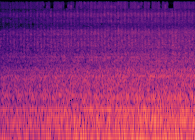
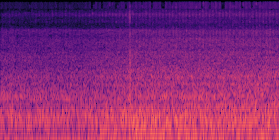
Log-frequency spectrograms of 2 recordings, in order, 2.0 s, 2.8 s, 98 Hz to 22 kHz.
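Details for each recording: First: Fiat Toro 1.8 E.torQ with idle fault and injection light on: uneven lumpy idle with light rattling chatter over the rumble; timing chain noise found with incorrectly mounted pulley. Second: Fiat Toro 1.8 E.torQ, which came in with rough idle, lit check-engine light and engine noise, now idling evenly with a smooth low drone, no knocks, ticks or misses after repair; normal idle.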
